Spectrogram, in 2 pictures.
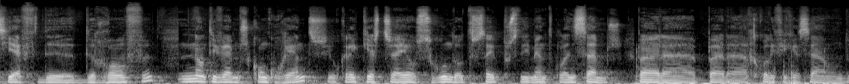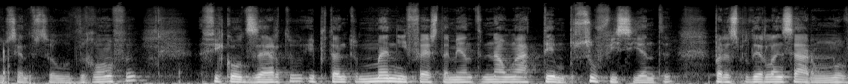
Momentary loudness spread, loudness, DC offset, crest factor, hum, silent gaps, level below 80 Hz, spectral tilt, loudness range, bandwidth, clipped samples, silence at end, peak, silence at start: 9 LU; -15 LUFS; under 0.1%; 14 dB; none; none; -34 dBFS; -5 dB/octave; 5 LU; 17.5 kHz; under 0.1%; 0 s; 0 dBFS; 0 s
